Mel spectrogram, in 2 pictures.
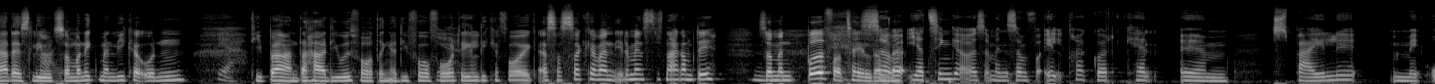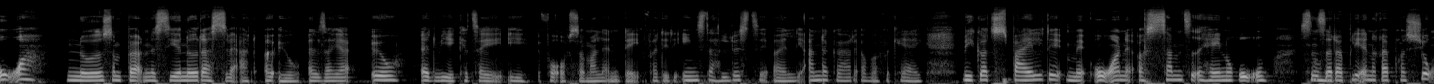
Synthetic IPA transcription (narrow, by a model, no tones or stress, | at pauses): æɐdɛ̰ːsliʊð̩ˠsɒ̽mone̝ɡ̥mænliːkʰæʔɔ̽n | d̥ib̥ɶɐ̰nd̥ɑ̈ɦɑ̈d̥iuð̞ˠfɒ̰ːd̥ʁeŋɐd̥ifɔ̰̽ːfɒːd̥e̝̰ːləd̥ikʰæfɔ̰̽ːe̝ɡ̥ælsɐsɒ̽kʰæmænidɾe̝me̝nsd̥əsnɑ̈ɡ̥əɒ̽md̥e̝sɒ̽mænb̥ɔ̽ːð̞ˠfɒt͡sʰɛ̰ːləd̥ɒjɑ̈ɪt͡sʰeŋɡ̥ɐʔɒ̽səæmænsɒ̽mfɒ̽ʔel̰d̥ʁɐɡ̥ɒ̽d̥kʰæn | ø | sb̥ɑ̈ɪlə | meʔo̰ɐ | nɔ̽ːð̞̩ˠsɒ̽mb̥ɶɐ̰nnəsiːɐnɔ̽ːð̩ˠd̥ɑ̈æɐsʋæɐ̰d̥ɒ̽ʔøʊʔæl̰sɐjɑ̈ɪ | ʔøʊ | ʔæd̥ʋie̝ɡ̥ə̥kʰæt͡sʰɛ̰ːifɒ̰ːɒb̥sɒ̽mɐlæn̰id̥ɛ̰ːfɒd̥ed̥e̝ʔe̝ːnəsd̥ə̥ɑɦɑ̈løsd̥̚t͡sʰe̝lʔɒ̽æləd̥iʔɑ̈nd̥ʁɐɡ̥ɶɐɾe̝ʔɒ̽ʋɒfɒkʰæjɑ̈e̝ɡ̥əʋe̝kɡ̥ɒ̽d̥sb̥ɑ̈ɪləd̥e̝meʔo̝̰ːɐnəʔɒ̽sɑ̈mt͡sʰið̰ˠiɦæe̝nʁo̰ːsɒ̽nsɒ̽ɾ̥ɑ̈b̥liɐ̰e̝nʁɛpʰɑʁɑɕo̝̰ːn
